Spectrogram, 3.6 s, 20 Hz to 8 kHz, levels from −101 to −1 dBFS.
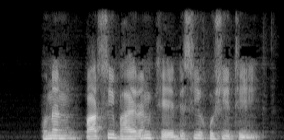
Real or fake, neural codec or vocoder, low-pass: real; none; 7.2 kHz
